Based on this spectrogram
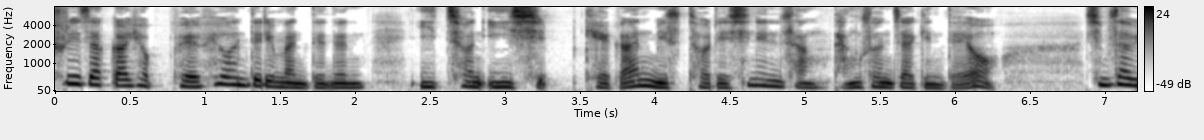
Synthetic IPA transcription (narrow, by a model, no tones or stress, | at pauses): tʰuɾid͡ʑak͈açjʌpʰe̞ɸwe̞wʌndɯɾimandɯnɯnit͡ɕʰʌnʔiɕʰip̚ke̞ɡanmisʰɯ̥tʰʌɾiɕʰininsʰaŋtaŋsʰʌnd͡ʑaɡinde̞joɕʰimsʰa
